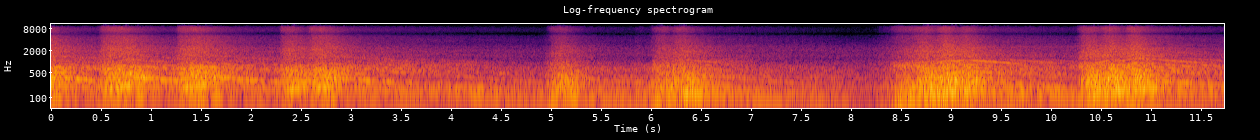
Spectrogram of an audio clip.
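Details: Replacement engine for Farmer Phil's Chieftain tank, test-run before fitting: the engine blips up and falls back several times, each rev rising cleanly and settling without knocks or misses; runs healthy.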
